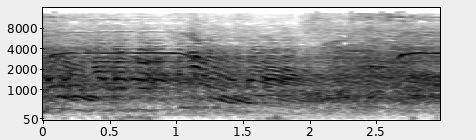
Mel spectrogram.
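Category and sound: crowd, crowd noise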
